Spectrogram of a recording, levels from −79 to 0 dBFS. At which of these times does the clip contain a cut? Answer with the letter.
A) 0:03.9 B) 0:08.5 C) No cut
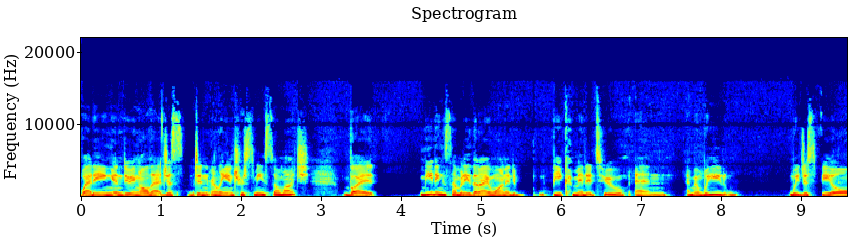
C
